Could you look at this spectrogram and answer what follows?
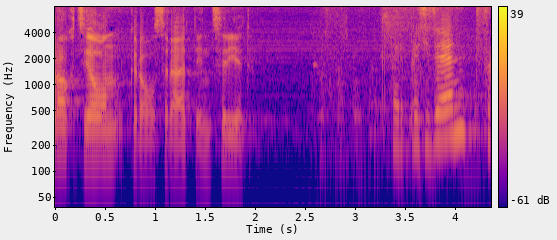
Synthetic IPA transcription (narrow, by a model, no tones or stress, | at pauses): ɾɑkt͡sjoːnɡ̥ɾoːsɾæːt̪ɪnt͡sɾiəd̥̪ə | hɛɾpɾɛsidɛntf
